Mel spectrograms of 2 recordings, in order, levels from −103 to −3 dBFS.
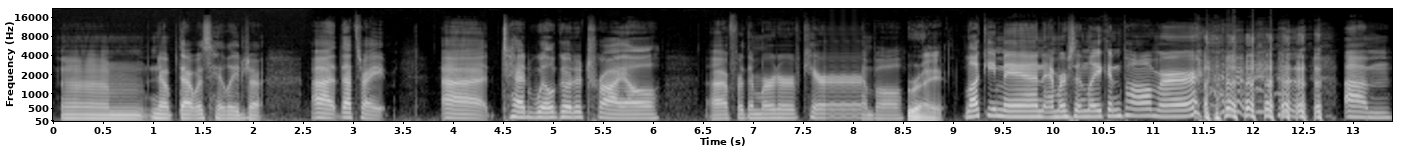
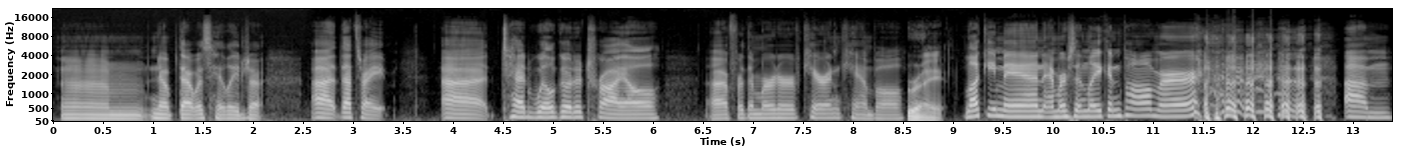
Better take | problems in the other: second | audio freezing; at 7.5 s

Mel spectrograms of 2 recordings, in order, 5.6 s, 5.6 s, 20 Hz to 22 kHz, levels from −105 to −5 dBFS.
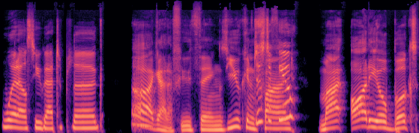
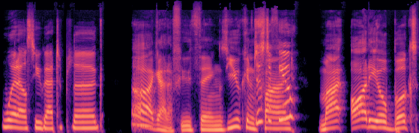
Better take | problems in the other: neither | none

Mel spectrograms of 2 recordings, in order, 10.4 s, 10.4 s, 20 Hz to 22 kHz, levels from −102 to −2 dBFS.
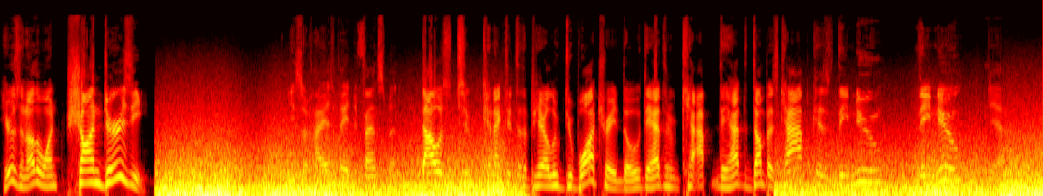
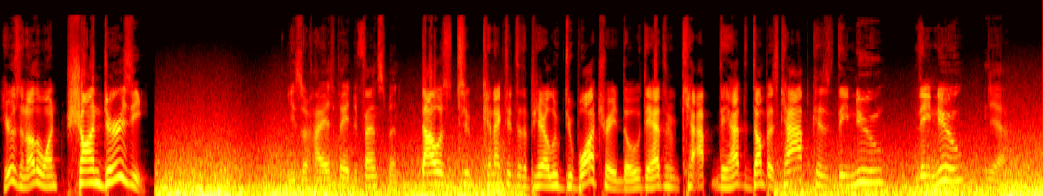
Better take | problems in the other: second | wind noise on the microphone; heavy; from 1.5 to 5.5 s and from 8 s on; 4 dB below the speech; occasional gusts in the second

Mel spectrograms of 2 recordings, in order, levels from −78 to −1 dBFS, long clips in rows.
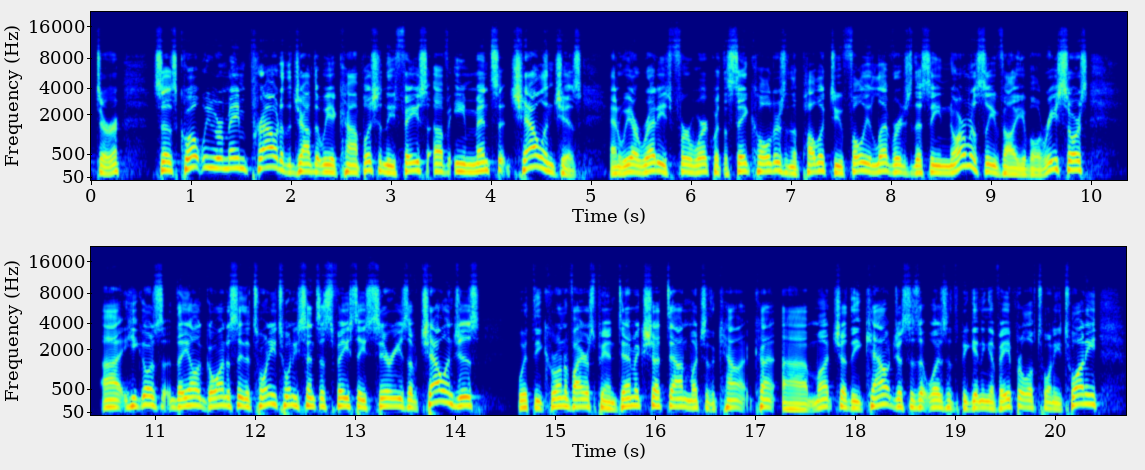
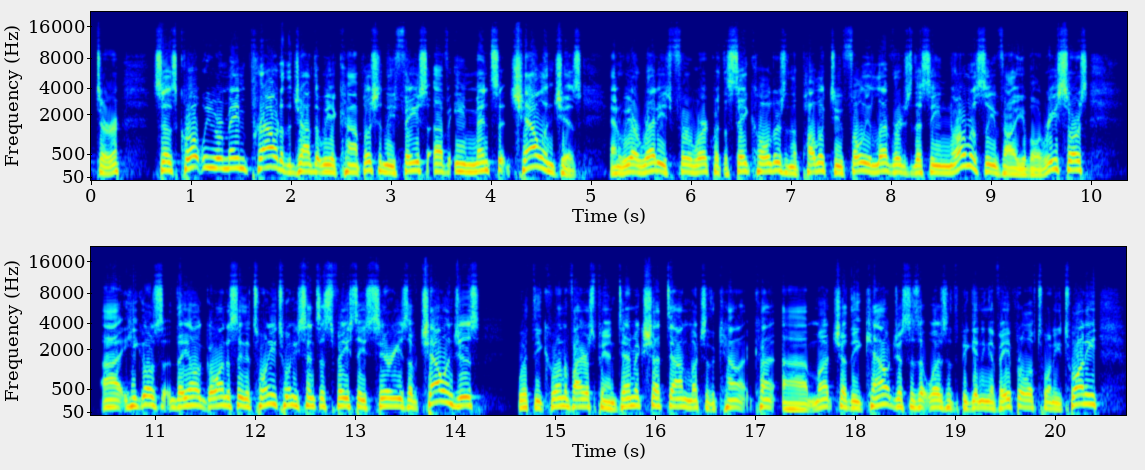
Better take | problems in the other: first | distortion; slight; 9% of the sound clipped

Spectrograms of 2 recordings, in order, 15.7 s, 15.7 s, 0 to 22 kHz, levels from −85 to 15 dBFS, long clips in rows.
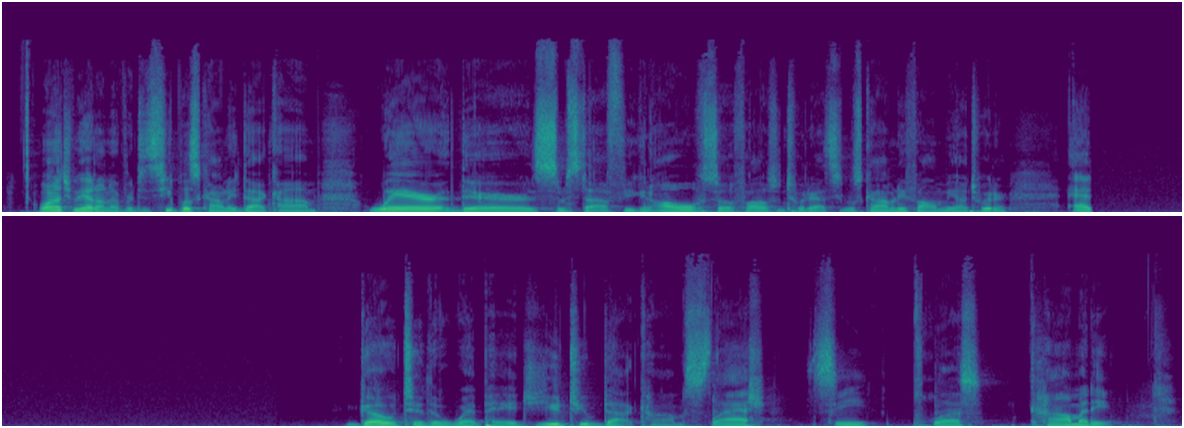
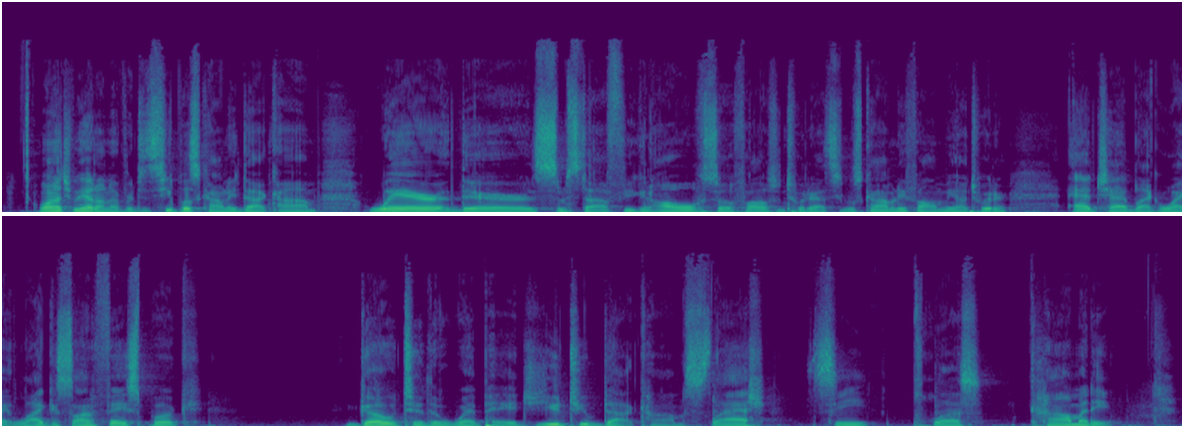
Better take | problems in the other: second | audio cutting out; at 7.5 s for 2.5 s

